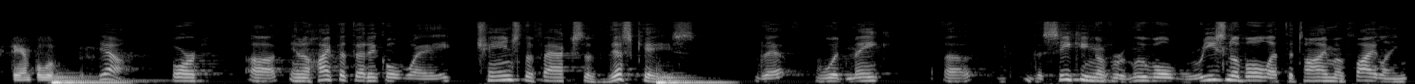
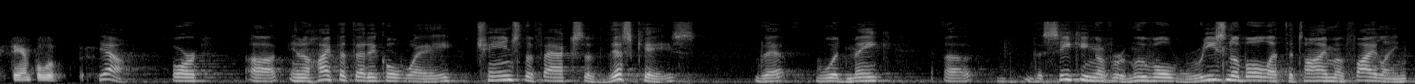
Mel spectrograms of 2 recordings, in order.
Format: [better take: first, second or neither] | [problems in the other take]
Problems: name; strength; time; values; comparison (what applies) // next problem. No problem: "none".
second | noise reduction (classical method spectral subtraction)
